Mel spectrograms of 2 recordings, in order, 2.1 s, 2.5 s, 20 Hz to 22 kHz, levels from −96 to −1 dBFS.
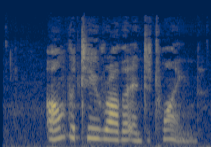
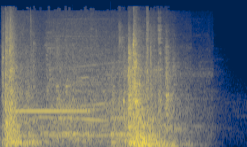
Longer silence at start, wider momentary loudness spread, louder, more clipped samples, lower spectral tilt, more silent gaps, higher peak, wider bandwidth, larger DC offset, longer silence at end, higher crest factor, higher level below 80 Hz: first, 0.45 s vs 0 s; about the same, 11 LU vs 12 LU; second, -34 LUFS vs -16 LUFS; neither; second, -2.5 dB/octave vs -4.5 dB/octave; neither; second, -16 dBFS vs 0 dBFS; second, 14.5 kHz vs 18.5 kHz; neither; second, 0 s vs 0.55 s; about the same, 18 dB vs 18 dB; second, -68 dBFS vs -28 dBFS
